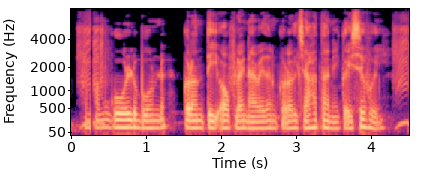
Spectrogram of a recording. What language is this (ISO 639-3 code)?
bho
